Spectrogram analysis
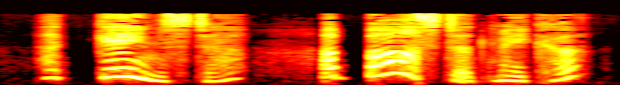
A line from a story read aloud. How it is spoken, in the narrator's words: cried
